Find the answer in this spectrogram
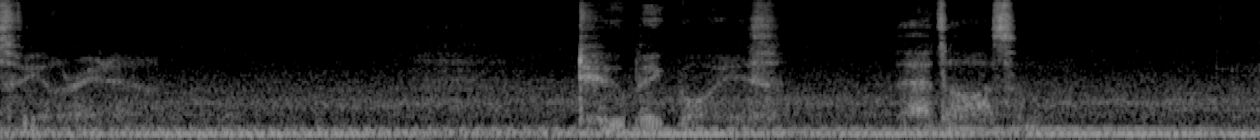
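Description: A man whispering in three short bursts, near the start, around the middle and about five seconds in, over a steady low hum.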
